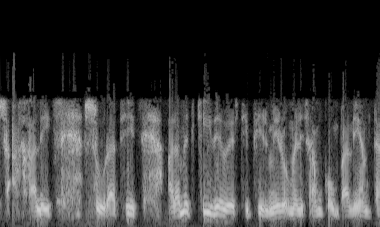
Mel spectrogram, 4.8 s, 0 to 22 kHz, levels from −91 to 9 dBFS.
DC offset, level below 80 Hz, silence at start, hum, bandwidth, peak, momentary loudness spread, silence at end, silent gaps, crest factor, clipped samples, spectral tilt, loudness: under 0.1%; -56 dBFS; 0 s; none; 7.6 kHz; -6 dBFS; 4 LU; 0 s; none; 10 dB; under 0.1%; -6 dB/octave; -17 LUFS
